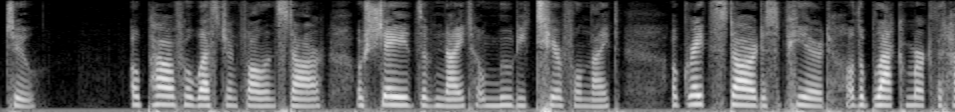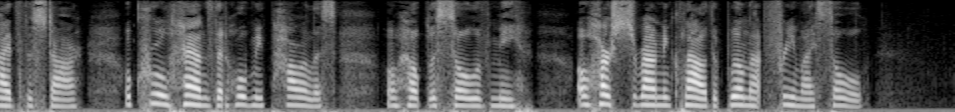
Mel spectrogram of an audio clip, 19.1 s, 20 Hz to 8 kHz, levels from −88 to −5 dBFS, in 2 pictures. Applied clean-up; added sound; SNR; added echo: none; none; none; none.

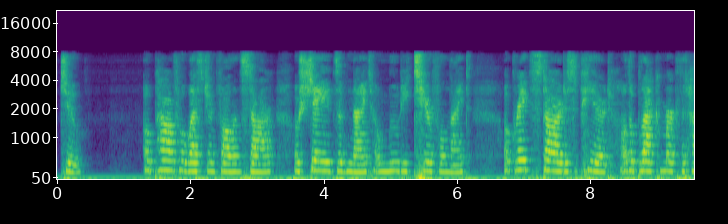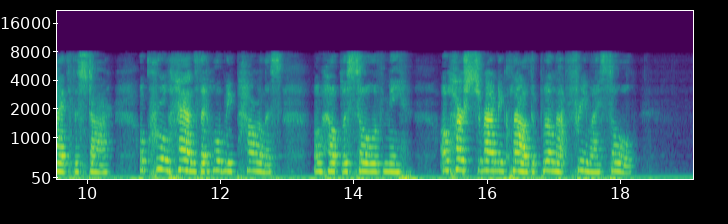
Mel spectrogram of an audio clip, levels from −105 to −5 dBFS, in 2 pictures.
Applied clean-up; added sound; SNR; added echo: none; none; none; reverberation time 0.2 s.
